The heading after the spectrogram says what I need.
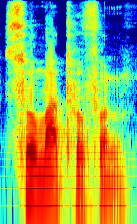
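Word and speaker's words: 스마트폰: ইস কথাটি থাকলে আমরা সু উচ্চারণ করব। তো এখন আমরা যদি স্মার্টফোন বলি তাহলে কোরিয়ান এর অর্থ হবে সুমাথোফোন।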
